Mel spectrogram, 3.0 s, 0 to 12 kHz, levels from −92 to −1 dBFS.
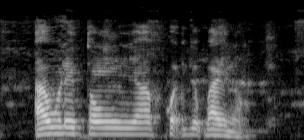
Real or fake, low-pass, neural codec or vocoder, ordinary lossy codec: fake; 7.2 kHz; codec, 16 kHz, 8 kbps, FreqCodec, larger model; Opus, 24 kbps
